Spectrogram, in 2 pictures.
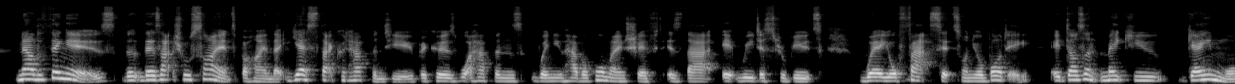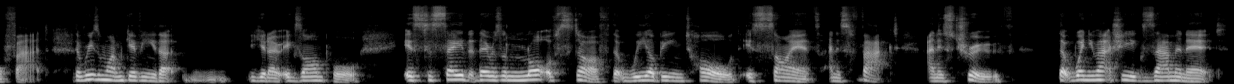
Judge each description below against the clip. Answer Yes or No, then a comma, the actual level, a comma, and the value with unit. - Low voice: No, medium, 180 Hz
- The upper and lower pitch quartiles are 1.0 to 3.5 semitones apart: No, average, 4.9 semitones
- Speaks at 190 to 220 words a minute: Yes, average, 200 wpm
